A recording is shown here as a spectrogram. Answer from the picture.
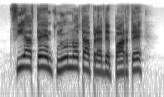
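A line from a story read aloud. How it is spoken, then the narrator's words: Warning shout. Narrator (Romanian): i-am strigat noi prevenitor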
